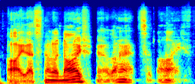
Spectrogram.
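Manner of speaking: movie-quote Australian, slowing at the end; mock Aussie accent. Streamer quoting a film line at the knife, mock Aussie accent. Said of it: "Hey, look, an Aussie".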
